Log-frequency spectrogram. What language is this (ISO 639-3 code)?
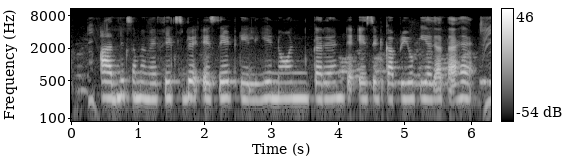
hin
